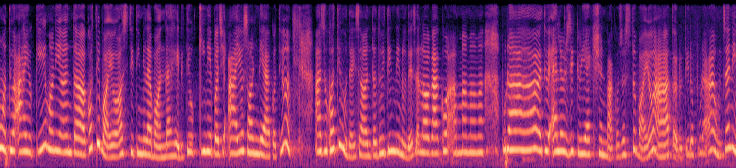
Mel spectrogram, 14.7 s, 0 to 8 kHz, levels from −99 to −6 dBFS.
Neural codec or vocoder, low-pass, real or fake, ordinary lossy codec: none; 7.2 kHz; real; none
